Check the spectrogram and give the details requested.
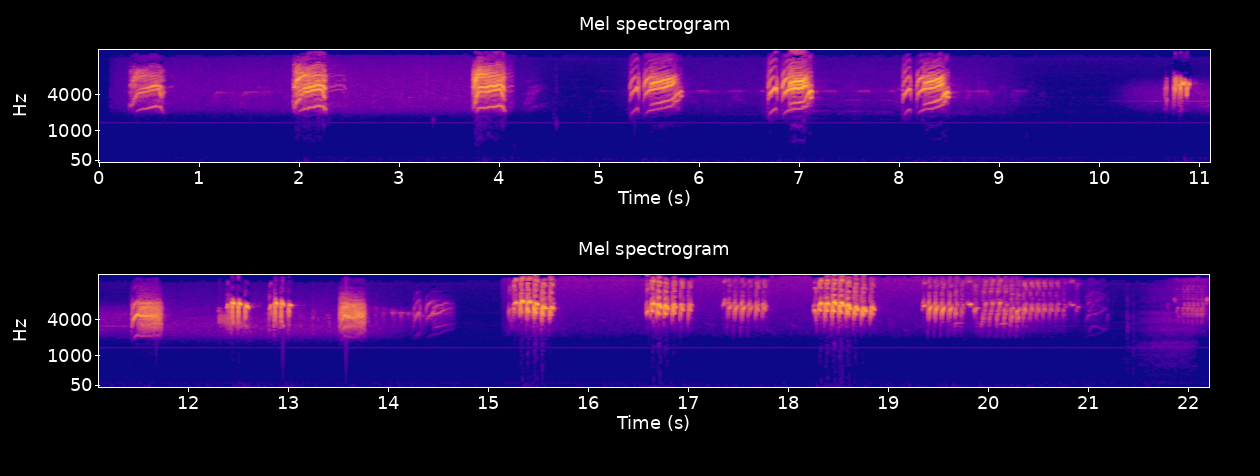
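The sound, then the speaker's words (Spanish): A European serin, a small songbird, sings a lively, varied song of short, high-pitched phrases, each burst differing from the last, repeated steadily with brief pauses. Clear, with no voices. “Bueno, sí, oímos bastantes eh, notas diferentes, bastantes eh, cantos un poquillo diferenciados, pero bueno, es un pajarillo eh, muy cantarín, el serín verdecillo”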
